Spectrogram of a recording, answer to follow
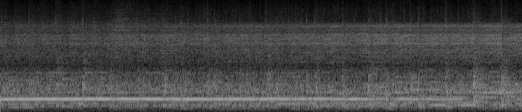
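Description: Heavy metal band playing live, with one steady note held over the music for nearly six seconds and stopping just before the end.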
